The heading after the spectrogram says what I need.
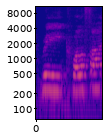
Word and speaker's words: requalify: Requalify, so you've got the QU again, and you know that the Y can make 3 vowel sounds. It can say E, as in happy, it can say I like in requalify, and it can say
